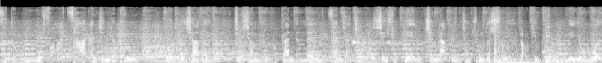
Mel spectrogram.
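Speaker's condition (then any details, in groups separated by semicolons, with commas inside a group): No condition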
